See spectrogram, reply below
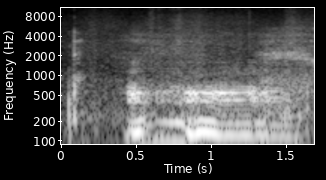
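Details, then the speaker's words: Sleeping pet dog snoring: a single drawn-out, low rumbling breath sound. "Naku, naririnig niyo si Lady guys. She is snoring."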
